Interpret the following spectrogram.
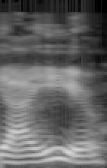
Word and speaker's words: Yahir: are appointed by the yair whom is the high priest reference number five says the Hebrew word yahir pronounced yair means enlightener and is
